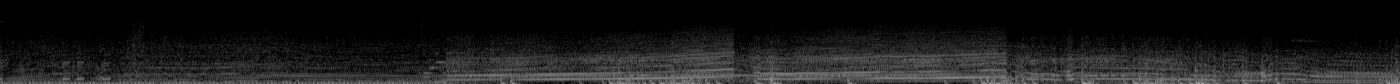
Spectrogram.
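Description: Tyres screech as a car slides sideways.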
